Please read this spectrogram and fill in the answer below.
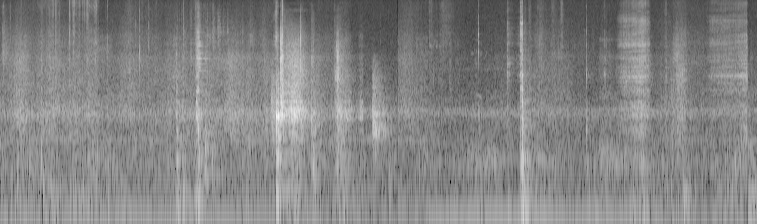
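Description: Handling sounds on a wooden workbench as a steel ruler and masking tape are worked along a pine board and marked against: scattered knocks, taps and scrapes. The loudest is a clatter about five and a half seconds in, with a brief rubbing scratch near the end.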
